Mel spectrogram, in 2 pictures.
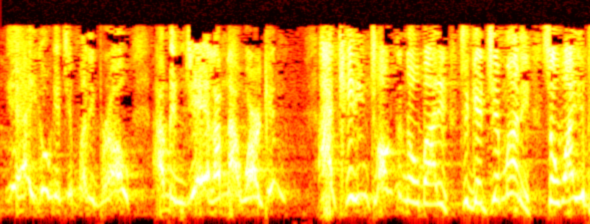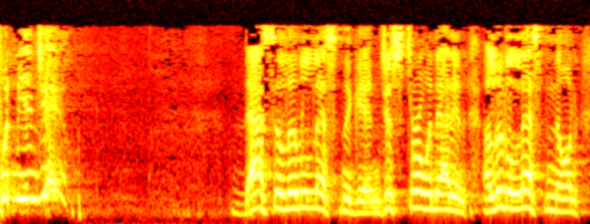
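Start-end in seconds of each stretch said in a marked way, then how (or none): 0.1-6.6 higher, pleading complaint; jailed debtor protesting to his creditor; whiny jailed debtor. Retold or imitated. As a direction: whine like the man locked up.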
